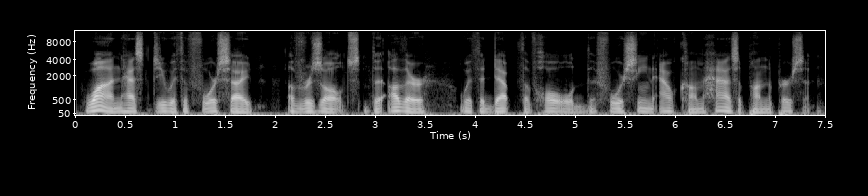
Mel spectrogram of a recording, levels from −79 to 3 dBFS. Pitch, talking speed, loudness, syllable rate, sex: 90 Hz, 185 wpm, -21 LUFS, 5.2 syllables/s, male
